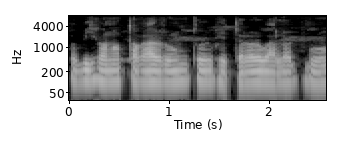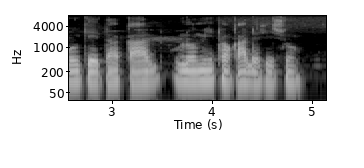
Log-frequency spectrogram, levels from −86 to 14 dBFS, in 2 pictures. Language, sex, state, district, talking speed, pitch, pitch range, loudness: Assamese, male, Assam, Kamrup Metropolitan, 115 wpm, 105 Hz, 100-110 Hz, -20 LUFS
